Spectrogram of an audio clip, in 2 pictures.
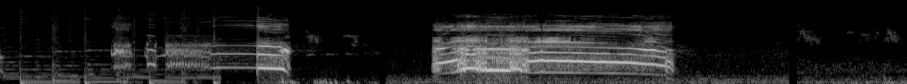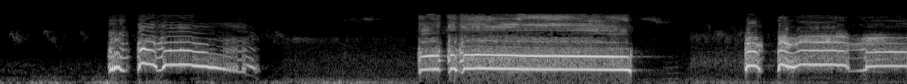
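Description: A rooster crowing over and over: four long crows of about two seconds each, spaced a few seconds apart, with a shorter, quieter call about a second in.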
